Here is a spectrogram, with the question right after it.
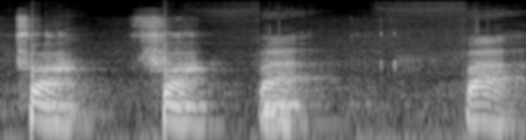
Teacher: সাকিন আফ আফ হ্যাঁ ফা ফা এর মাখরাজ কোথায় না না সামনের দুই দাঁতের ধারালো অংশটা নিচের ঠোঁটের পেটে লাগবে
